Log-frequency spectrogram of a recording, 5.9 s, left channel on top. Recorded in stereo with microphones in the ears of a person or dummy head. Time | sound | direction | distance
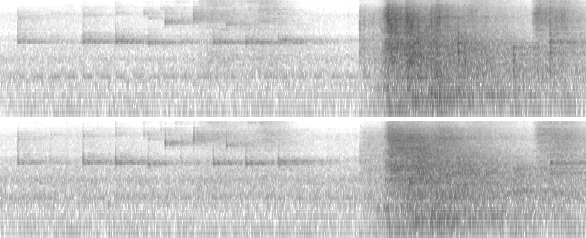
0.2 | dripping | 20° right (ahead or behind) | 0.7 m
2.0 | cutlery clinking | 30° left (ahead or behind) | 0.8 m
3.6 | tearing paper | 55° left (ahead or behind) | 0.7 m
